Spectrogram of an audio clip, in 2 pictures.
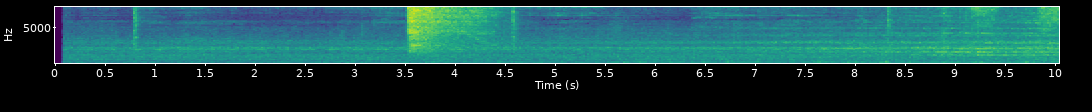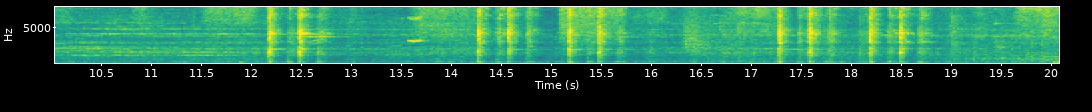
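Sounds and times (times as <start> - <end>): passenger train rolling: 0.1 - 20.0
sharp hiss of released air: 3.4 - 4.6, 19.6 - 20.0
wheel squeal: 13.6 - 13.9.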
